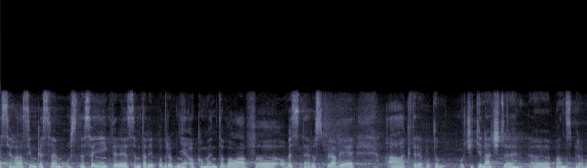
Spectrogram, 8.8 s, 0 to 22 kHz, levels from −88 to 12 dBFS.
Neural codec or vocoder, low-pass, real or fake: none; 9.9 kHz; real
